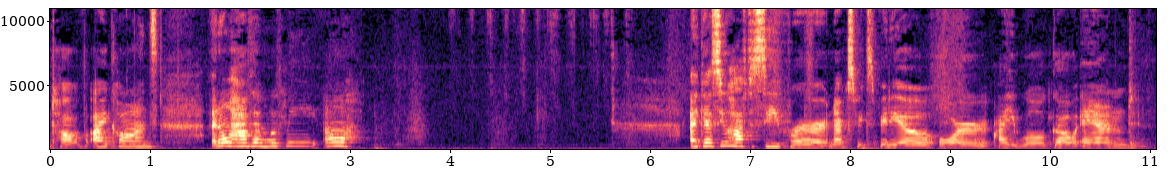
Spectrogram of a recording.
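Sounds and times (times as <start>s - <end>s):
hand brushing over paper pages: 3.4s - 5.8s.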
